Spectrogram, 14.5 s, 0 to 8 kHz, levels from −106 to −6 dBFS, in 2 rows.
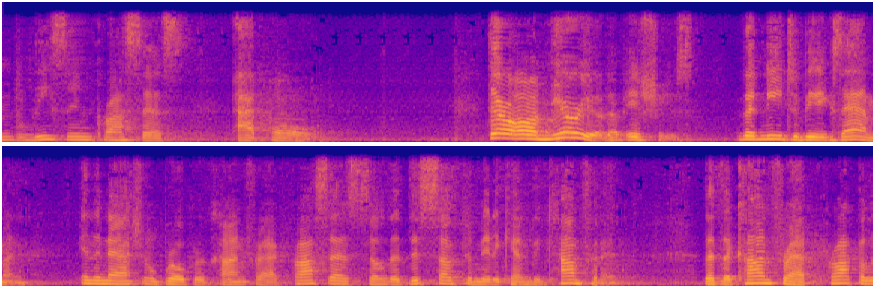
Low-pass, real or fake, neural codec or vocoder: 7.2 kHz; fake; codec, 16 kHz, 1.1 kbps, Voila-Tokenizer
